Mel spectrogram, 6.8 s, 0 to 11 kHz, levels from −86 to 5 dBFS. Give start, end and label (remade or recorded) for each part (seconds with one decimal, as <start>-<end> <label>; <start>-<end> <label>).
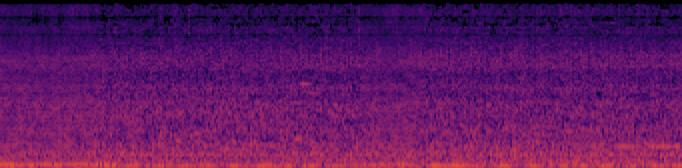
0.0-1.0 remade; 1.0-3.6 recorded; 3.6-4.2 remade; 4.2-6.8 recorded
